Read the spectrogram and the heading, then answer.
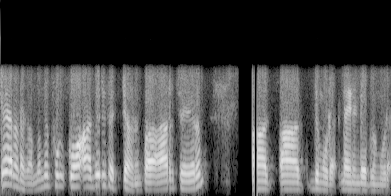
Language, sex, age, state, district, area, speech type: Malayalam, male, 45-60, Kerala, Palakkad, rural, conversation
